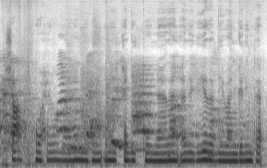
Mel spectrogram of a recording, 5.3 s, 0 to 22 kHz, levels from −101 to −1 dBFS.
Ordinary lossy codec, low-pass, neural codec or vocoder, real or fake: none; none; none; real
